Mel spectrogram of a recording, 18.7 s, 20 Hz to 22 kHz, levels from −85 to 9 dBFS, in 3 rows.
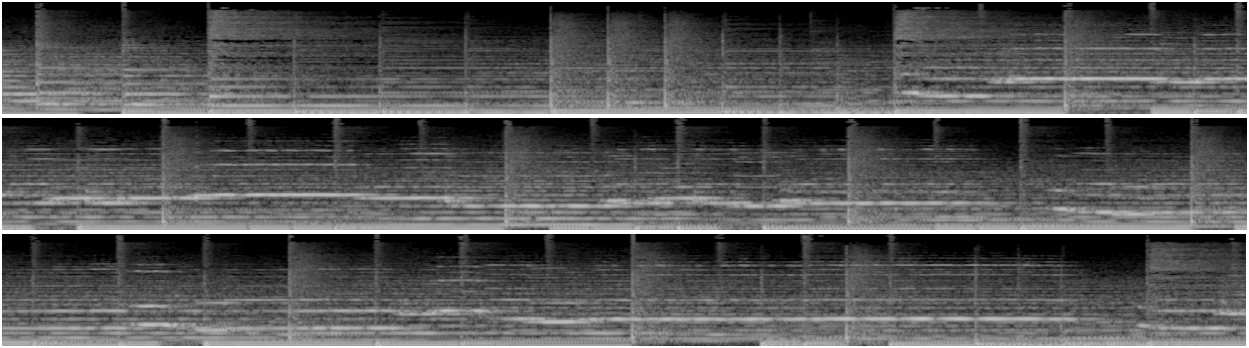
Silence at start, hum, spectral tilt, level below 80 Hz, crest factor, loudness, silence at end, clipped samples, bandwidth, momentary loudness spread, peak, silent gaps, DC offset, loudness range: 0 s; none; -5.5 dB/octave; -28 dBFS; 14 dB; -21 LUFS; 0 s; under 0.1%; over 20 kHz; 6 LU; -6 dBFS; none; under 0.1%; 5 LU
